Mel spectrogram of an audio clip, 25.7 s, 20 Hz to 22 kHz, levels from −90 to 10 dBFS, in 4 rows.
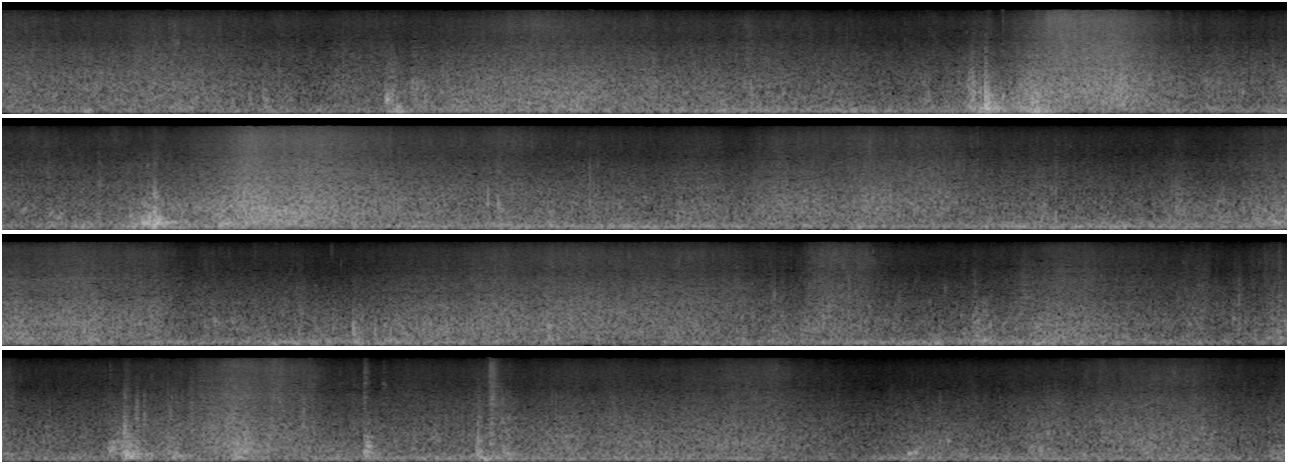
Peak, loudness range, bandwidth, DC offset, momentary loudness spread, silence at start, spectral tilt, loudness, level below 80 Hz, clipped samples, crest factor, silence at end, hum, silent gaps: -10 dBFS; 7 LU; 16.5 kHz; under 0.1%; 12 LU; 0 s; -4.5 dB/octave; -34 LUFS; -66 dBFS; under 0.1%; 24 dB; 0 s; none; none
